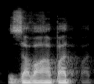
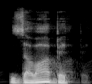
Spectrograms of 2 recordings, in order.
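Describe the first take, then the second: First: ضوابط ending in "-bat", "za-waa-bat"; wrong pronunciation. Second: ضوابط ending in "-bit", "za-waa-bit"; correct pronunciation. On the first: Teacher showing viewers the mistake, wrong pronunciation. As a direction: say ضوابط as zawaabat. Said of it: "یہ غلط تلفظ ہے". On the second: Teacher giving viewers the model, correct pronunciation. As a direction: say ضوابط as zawaabit. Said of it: "درست تلفظ ہے". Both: Shown as a demonstration.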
